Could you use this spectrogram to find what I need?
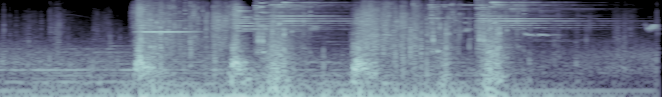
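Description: A blade swishes and strikes with sharp hits.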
